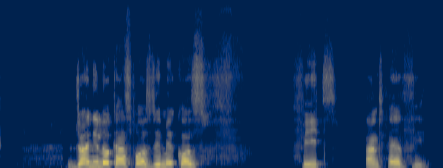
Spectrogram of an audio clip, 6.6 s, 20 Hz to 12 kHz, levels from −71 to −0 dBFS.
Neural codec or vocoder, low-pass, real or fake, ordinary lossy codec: codec, 24 kHz, 3.1 kbps, DualCodec; none; fake; none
